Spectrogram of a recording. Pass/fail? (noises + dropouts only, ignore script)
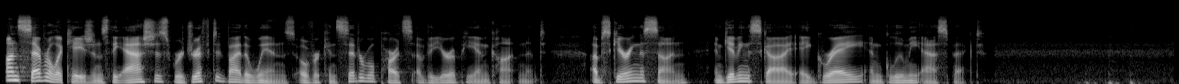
fail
